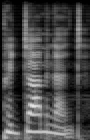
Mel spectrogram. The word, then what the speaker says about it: predominant: Pre pre. And then following this, the second syllable is do, which has a short o vowel sound. And then following this, the third syllable is an e itself. It is short and unstressed. And lastly, nant. Nant short a vowel sound. Okay. All right. We put them together, we get predominant. Dom as the stress syllable.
